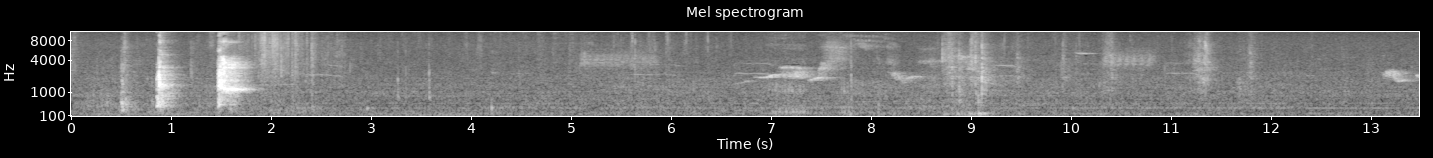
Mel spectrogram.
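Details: Chihuahuas on 16 July 2015: one gives two sharp, high barks, followed by softer, scattered yips.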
